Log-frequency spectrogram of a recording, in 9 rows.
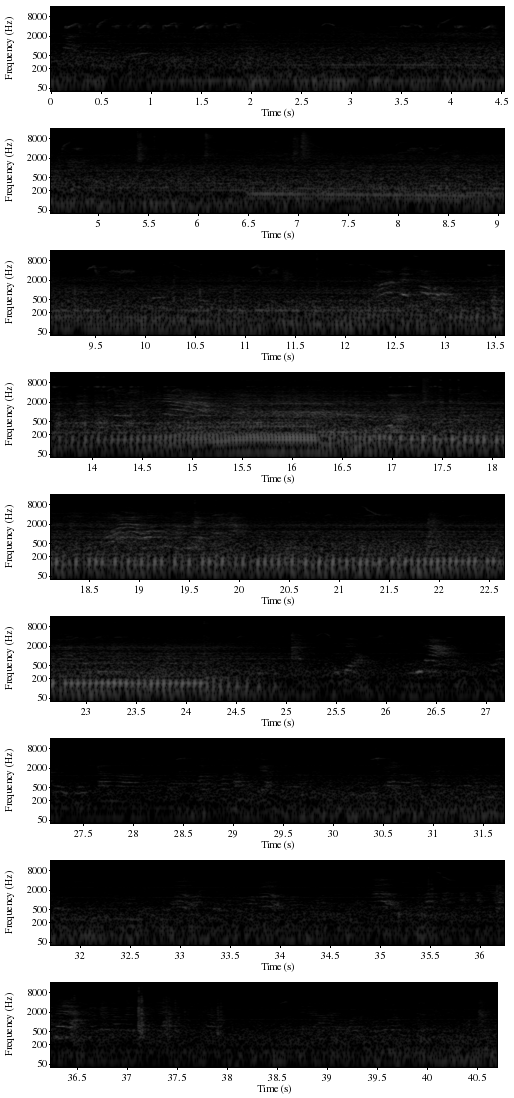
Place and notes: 觀音洞, Lüdao Township - in front of the temple
In the square, in front of the temple
Zoom H2n MS+XY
